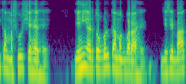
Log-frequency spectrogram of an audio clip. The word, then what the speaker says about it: ارطغرل: اہم بات یہ کہ اس کے نام کا صحیح تلفظ ارطغرل ہے، جبکہ عام طور پر لوگ ارطغرل کہتے ہیں، اور ڈرامے کی اردو ڈبنگ میں بھی ارطغرل ہی کہا گیا ہے۔ اس ڈرامہ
